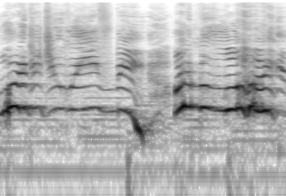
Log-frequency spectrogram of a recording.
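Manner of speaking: very high-pitched, loud, desperate scream.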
